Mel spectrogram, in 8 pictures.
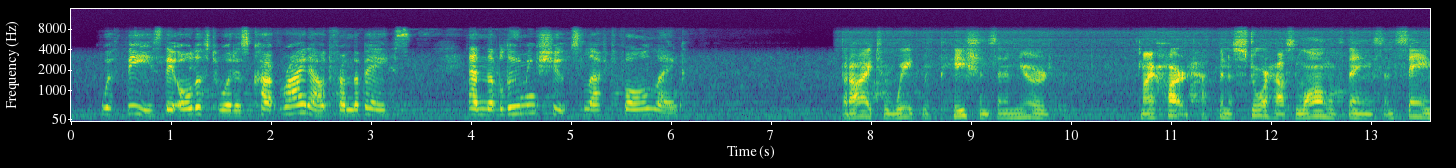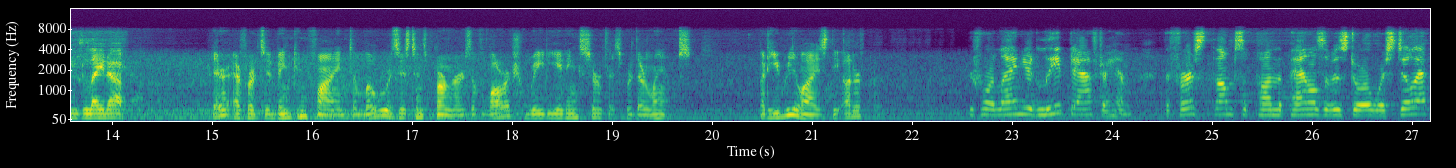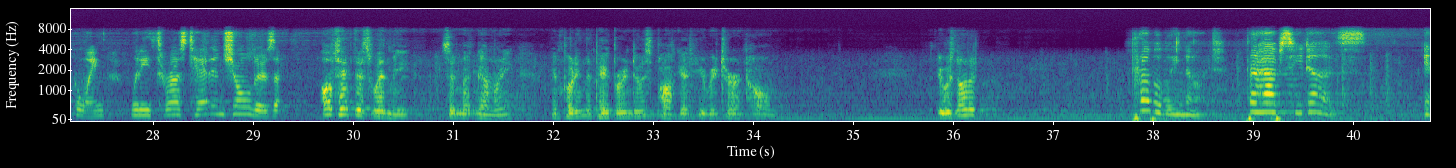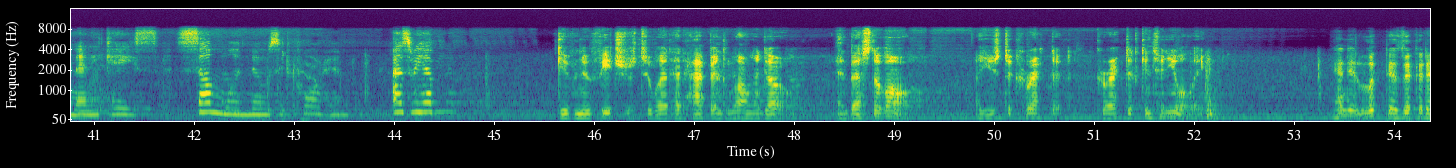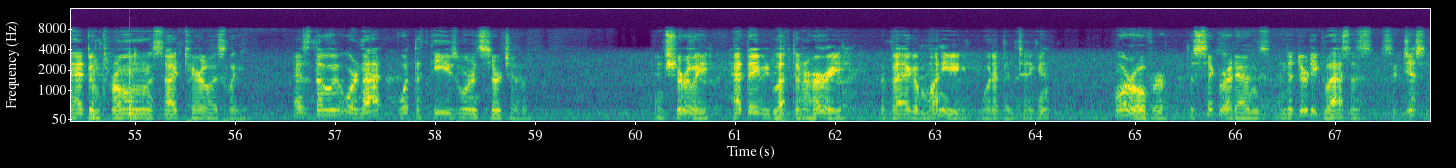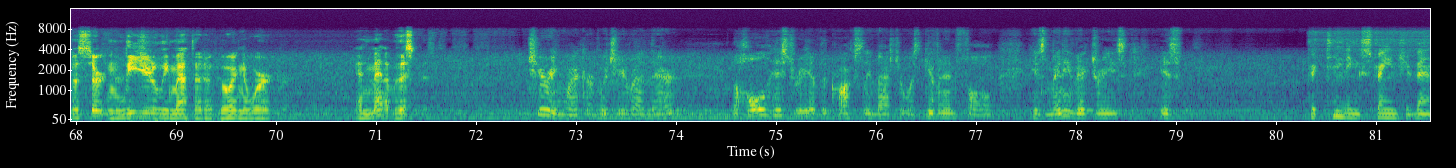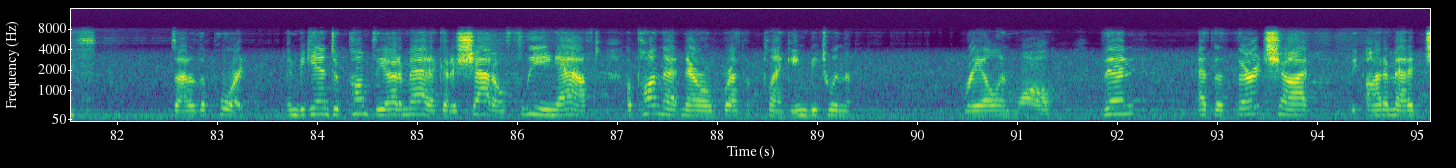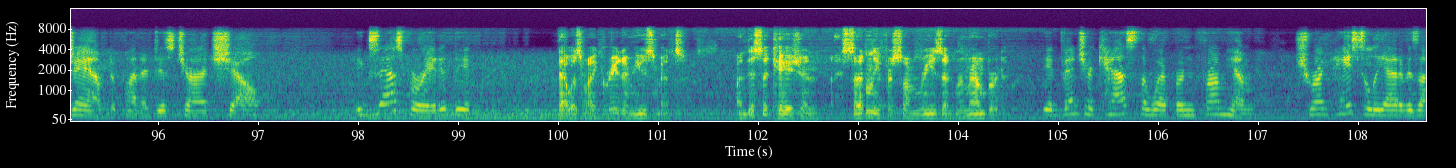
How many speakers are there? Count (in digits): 8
